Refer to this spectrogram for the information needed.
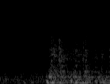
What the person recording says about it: sounds Hollow that that's also a sign that it's done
